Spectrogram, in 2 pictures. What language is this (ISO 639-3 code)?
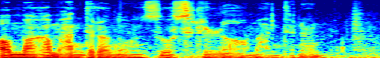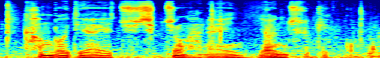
kor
